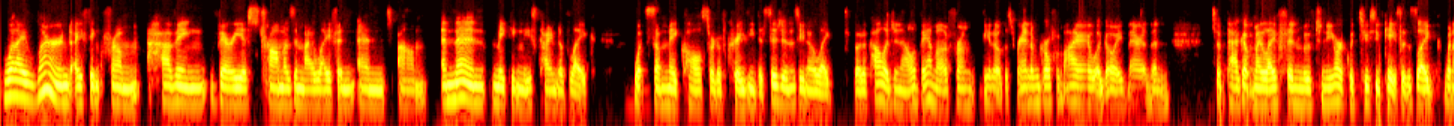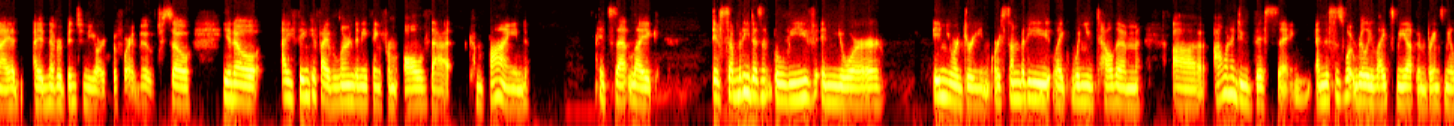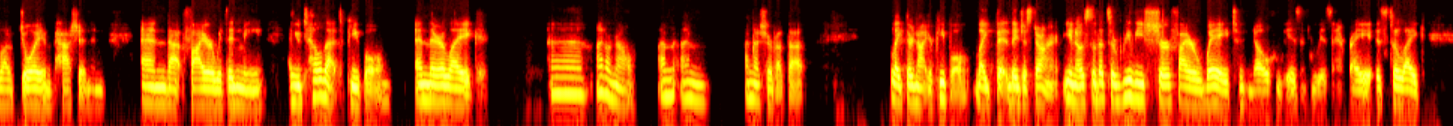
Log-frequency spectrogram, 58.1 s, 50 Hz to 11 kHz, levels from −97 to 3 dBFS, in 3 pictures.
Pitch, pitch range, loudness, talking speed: 140 Hz, 130-170 Hz, -18 LUFS, 195 wpm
